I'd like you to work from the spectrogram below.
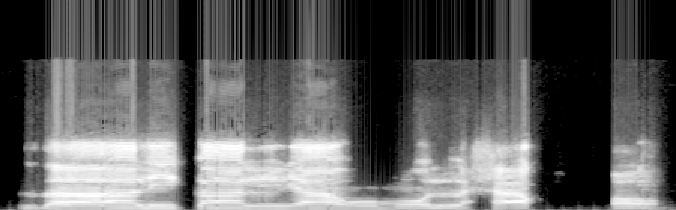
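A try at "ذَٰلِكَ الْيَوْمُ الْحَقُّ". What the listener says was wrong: Lebih dalam lagi Ibu, misalnya lebih dia pengucapannya lebih tebal dan lebih mulut agak sedikit ya, terbuka sedikit. Haqqu ya. Itu haqqu. Qo. Nah, itu terbuka di haqqo.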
